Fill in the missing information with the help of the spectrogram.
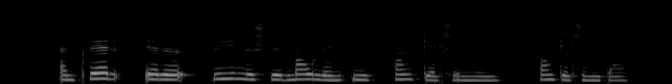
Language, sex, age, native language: Icelandic, female, 18-19, Icelandic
